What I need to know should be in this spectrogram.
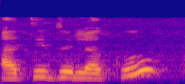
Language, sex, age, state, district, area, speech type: Telugu, female, 45-60, Andhra Pradesh, East Godavari, rural, spontaneous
